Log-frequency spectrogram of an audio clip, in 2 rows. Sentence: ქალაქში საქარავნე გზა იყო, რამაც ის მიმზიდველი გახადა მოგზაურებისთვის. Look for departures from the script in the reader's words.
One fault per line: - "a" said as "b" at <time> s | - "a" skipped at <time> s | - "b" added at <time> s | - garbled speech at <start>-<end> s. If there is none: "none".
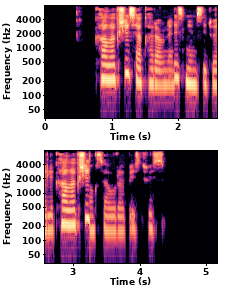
- "გზა იყო რამაც" skipped at 1.9 s
- "გახადა" said as "ქალაქში" at 2.8 s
